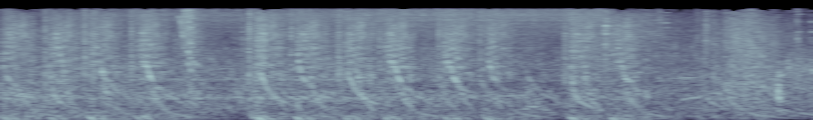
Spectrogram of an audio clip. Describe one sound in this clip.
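A spacecraft engine roars close by.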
